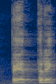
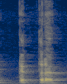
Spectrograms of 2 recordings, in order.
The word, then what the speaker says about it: पैतृक: पैतृक इस प्रकार से लिखें आप, ता में ये वाली मात्रा लगाएं, पितृक गलत होता है, पैतृक। जब भी आप इसको पढ़ें तो सही पढ़ें, पैतृक स्पेलिंग इसकी सही है।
